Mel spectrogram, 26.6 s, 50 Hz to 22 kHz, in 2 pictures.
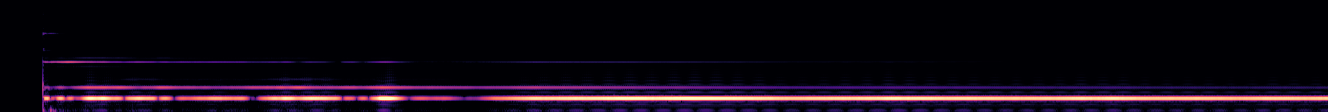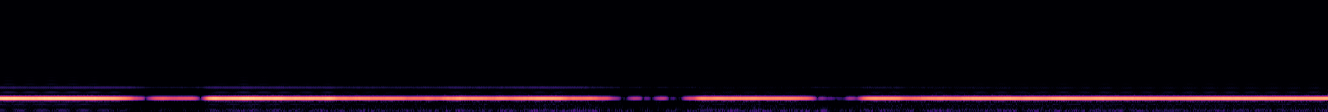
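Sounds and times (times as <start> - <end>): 
448 Hz aluminium silicon therapeutic tuning fork ringing: 0.4 - 26.5.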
